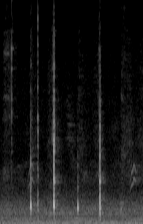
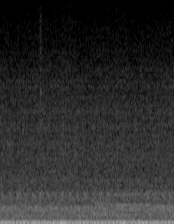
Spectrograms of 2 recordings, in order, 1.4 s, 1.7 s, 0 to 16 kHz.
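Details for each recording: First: 2005–2006 Toyota Corolla XRS throttle body worked by hand: sharp, uneven dry clicks as the plate catches and scrapes in a worn bore, causing hard or stuck gas pedal and P0505 code; fix is boring/resurfacing or aftermarket throttle body. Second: 2005–2006 Toyota Corolla XRS, fully warmed after the fix for the P0505 stuck-pedal/idle problem: steady low rumble at an even idle of about 900 rpm, with no misses or knocks. Normal warm idle.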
